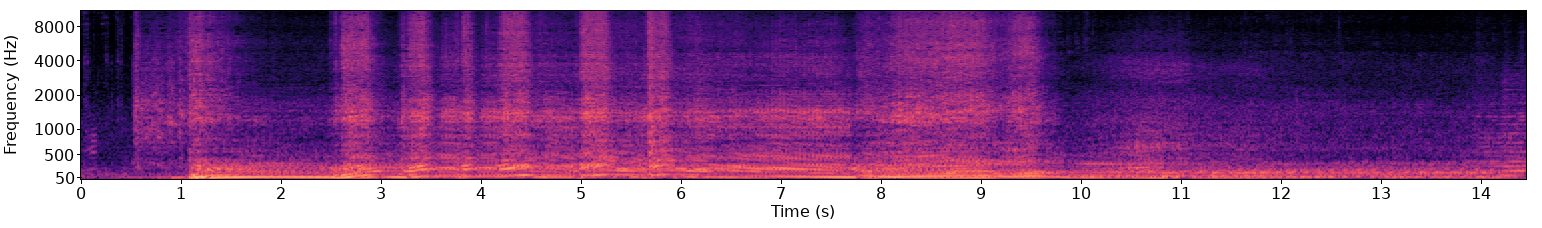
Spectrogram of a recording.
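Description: Full-size van engine, its exhaust open where the catalytic converter was sawn out, starting up about a second in and then being revved several times with a loud, raw exhaust note. The van pulls away and the sound eases off somewhat after about ten seconds.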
